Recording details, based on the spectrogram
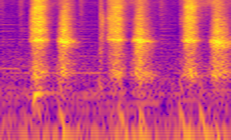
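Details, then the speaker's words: Simulated: an adult imitates an infant's fast, jerky, spasm-like chest breathing in bronchiolitis with respiratory distress, about three quick in-out cycles in two seconds, with subcostal retraction described. "ou menos esse movimento é uma coisa mais rápida como se fosse em espasmo e a gente vê afundar a região aqui embaixo das costelinhas"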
